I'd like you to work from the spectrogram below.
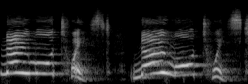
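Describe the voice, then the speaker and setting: A put-on character voice from a woman, squeaky and extremely high in pitch. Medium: read story. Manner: plaintive, mewing.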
